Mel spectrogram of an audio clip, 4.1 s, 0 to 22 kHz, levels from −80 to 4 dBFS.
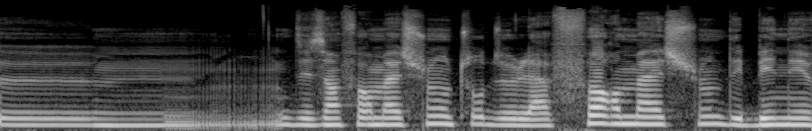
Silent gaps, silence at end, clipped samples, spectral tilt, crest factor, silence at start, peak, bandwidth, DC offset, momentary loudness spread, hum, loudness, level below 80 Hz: none; 0 s; under 0.1%; -5 dB/octave; 16 dB; 0 s; 0 dBFS; 17.5 kHz; under 0.1%; 10 LU; none; -17 LUFS; -50 dBFS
